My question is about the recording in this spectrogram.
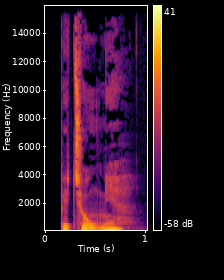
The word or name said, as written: betonie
